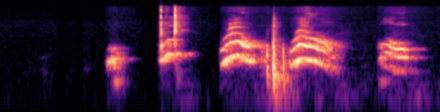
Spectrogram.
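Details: Blenheim Cavalier King Charles Spaniel puppies in their indoor puppy pen, producing a few short high yips, a longer wavering whiny bark in the middle and a final brief yip.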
